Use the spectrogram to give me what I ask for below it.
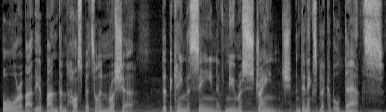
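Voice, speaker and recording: A man narrating a scripted horror storytelling trailer in an ominous, deliberate, dramatic manner. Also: fairly low pitch, music in the background. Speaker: podcast narrator.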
